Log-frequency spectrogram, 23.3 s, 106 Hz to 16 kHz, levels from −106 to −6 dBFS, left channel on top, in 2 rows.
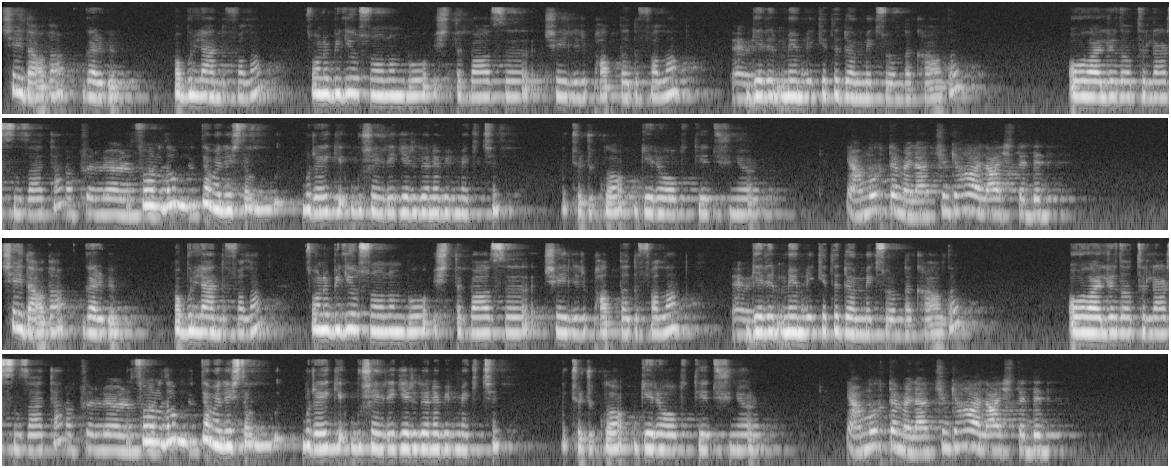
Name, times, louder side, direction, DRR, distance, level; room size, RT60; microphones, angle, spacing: voice 1, 0.0-1.2 1.7-2.6 3.1-6.8 7.4-9.6 10.7-12.3 13.1-16.7 17.4-19.3, right 2 dB, 45° right, 8 dB, 1.4 m, -25 dB
voice 2, 12.3-13.2 13.5-13.6 20.1-22.1, right 1 dB, 15° right, 7 dB, 1.1 m, -30 dB
28.0 x 24.0 x 8.6 m, 0.70 s
head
